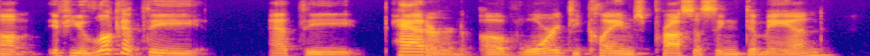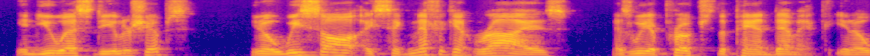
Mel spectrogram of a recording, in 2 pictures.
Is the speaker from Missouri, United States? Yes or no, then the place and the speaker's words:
yes; St. Louis, Missouri, United States; And I'm from St. Louis. So, you know, that movie hits close to home.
